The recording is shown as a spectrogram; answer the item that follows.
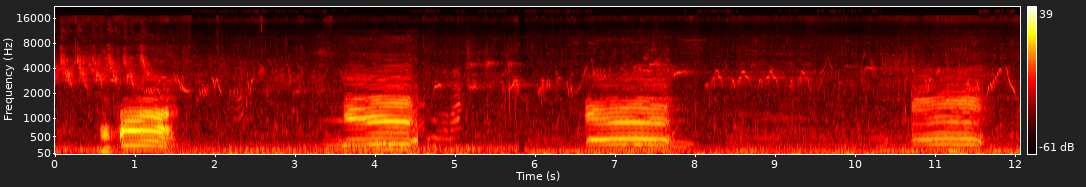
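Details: In a wide rice field, grazing cows moo four times at roughly three-second intervals, each call brief and harmonic, while birds chirp and twitter in the background.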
